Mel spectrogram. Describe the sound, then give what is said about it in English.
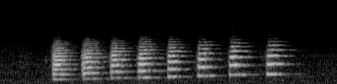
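Eight short, detached staccato notes on a brass instrument, each tongued separately with brief gaps between, at an even, moderate pace and similar loudness. “But as you heard in the bugle calls, we can also play short notes. We call that staccato playing.”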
